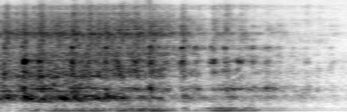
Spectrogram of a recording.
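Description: A Janome sewing machine runs fast with a quick, even whir, then slows and stops near the end.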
